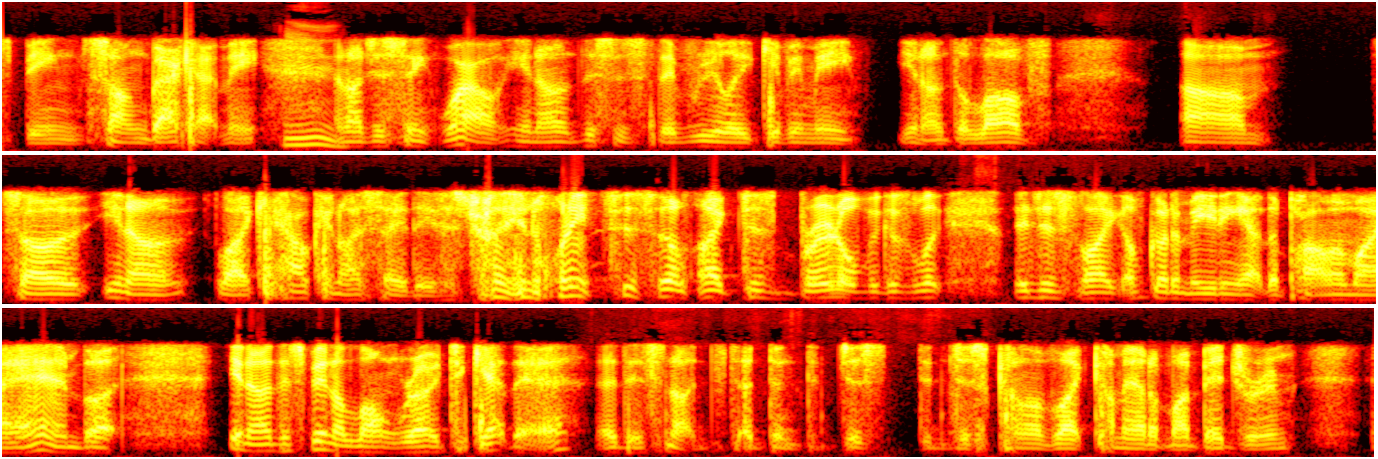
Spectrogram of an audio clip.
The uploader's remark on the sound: jumped on the phone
